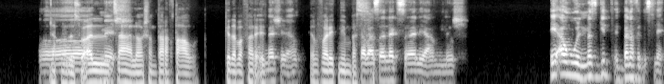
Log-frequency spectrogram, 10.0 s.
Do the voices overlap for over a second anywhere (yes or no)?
yes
